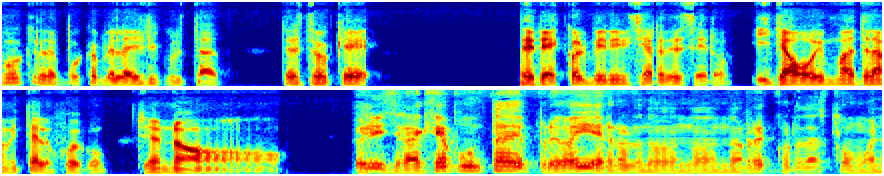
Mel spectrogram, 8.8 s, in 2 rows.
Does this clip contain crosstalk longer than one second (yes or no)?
no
